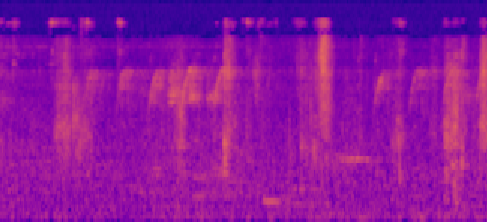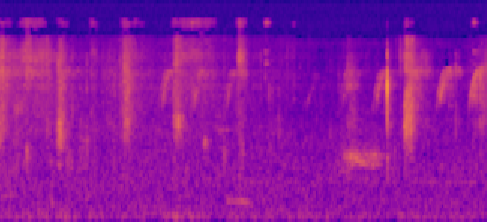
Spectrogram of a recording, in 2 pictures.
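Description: Faint, scattered short bird chirps over a low, steady background hum.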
